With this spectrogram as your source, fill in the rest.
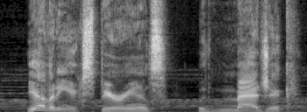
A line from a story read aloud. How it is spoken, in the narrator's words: He said through clenched teeth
